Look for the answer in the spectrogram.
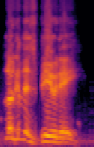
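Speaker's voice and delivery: light imitation of an excited wildlife host; Steve Irwin. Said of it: "the last words from Irwin was".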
